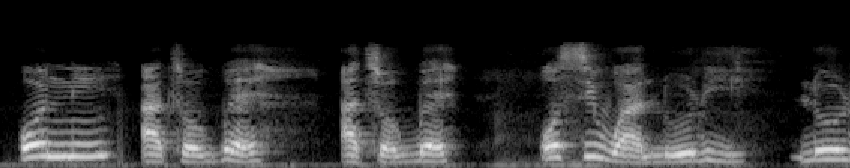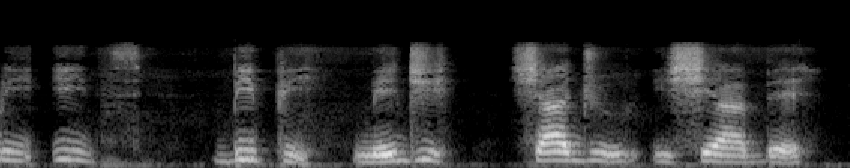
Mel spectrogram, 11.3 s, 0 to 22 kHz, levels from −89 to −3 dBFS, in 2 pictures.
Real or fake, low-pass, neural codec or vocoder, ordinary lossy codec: fake; 19.8 kHz; vocoder, 44.1 kHz, 128 mel bands every 256 samples, BigVGAN v2; AAC, 24 kbps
